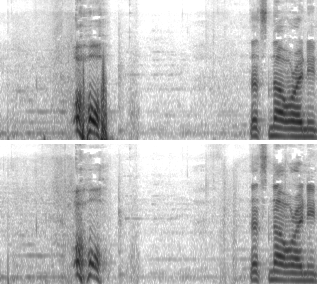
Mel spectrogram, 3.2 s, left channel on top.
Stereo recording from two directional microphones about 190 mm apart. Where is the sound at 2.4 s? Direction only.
30° left (ahead or behind).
